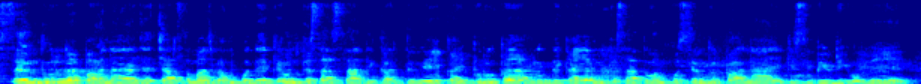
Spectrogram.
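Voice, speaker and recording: A woman's voice: sits high, steady tone, brisk, warm tone. A woman, talking defensively and protesting in casual conversation. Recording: echoey, from far off the mic.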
